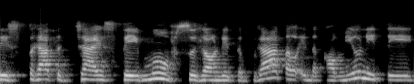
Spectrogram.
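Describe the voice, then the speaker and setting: A woman speaks with an Indonesian accent. Her pitch sits at a medium level, with ordinary pitch variation. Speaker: trafficking survivor and campaigner. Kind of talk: testimony. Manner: halting, many fillers.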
